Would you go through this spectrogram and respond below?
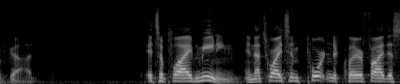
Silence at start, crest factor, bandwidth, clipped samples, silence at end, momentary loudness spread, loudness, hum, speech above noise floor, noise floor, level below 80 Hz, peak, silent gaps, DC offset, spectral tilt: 0 s; 18 dB; 15 kHz; under 0.1%; 0 s; 13 LU; -28 LUFS; none; 40 dB; -69 dBFS; -66 dBFS; -12 dBFS; none; under 0.1%; -5.5 dB/octave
